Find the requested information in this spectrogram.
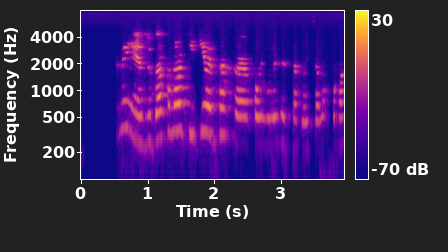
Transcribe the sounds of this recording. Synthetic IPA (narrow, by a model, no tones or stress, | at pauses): t̪umizuɡakʰɔnɔɹtʰikeɔjtʰakkoɹibɔlojsɛsakoisalɔkɔba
